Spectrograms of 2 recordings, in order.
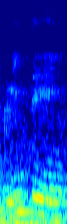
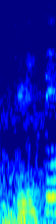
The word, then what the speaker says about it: keriting: Perkataan N tu sebenarnya tak ada pun dalam ejaan yang betul. Jadi a sebenarnya kita yang salah guna selama ni. Jadi jangan biasakan benda yang salah ya. Ejaan yang betul untuk kerinting adalah k E r i t i n g.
